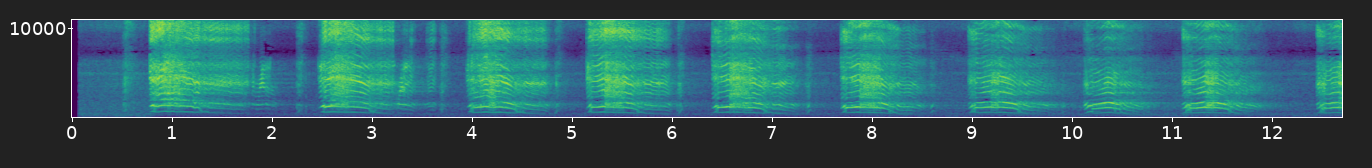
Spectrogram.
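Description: Strong, rhythmic newborn crying, about eight cries with breaths between them: a vigorous, healthy newborn cry.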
